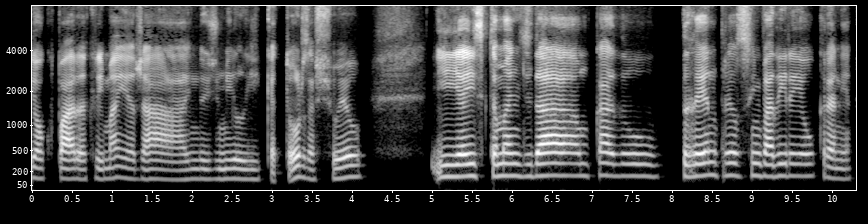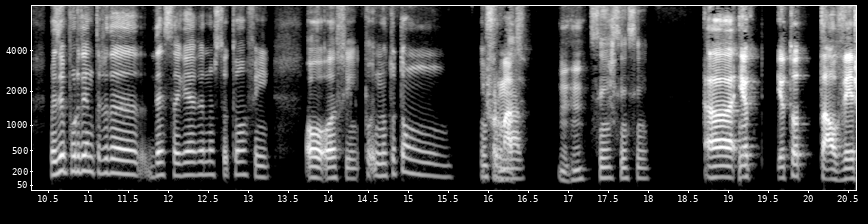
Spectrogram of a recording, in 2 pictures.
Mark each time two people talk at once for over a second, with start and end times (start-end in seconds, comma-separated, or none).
none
